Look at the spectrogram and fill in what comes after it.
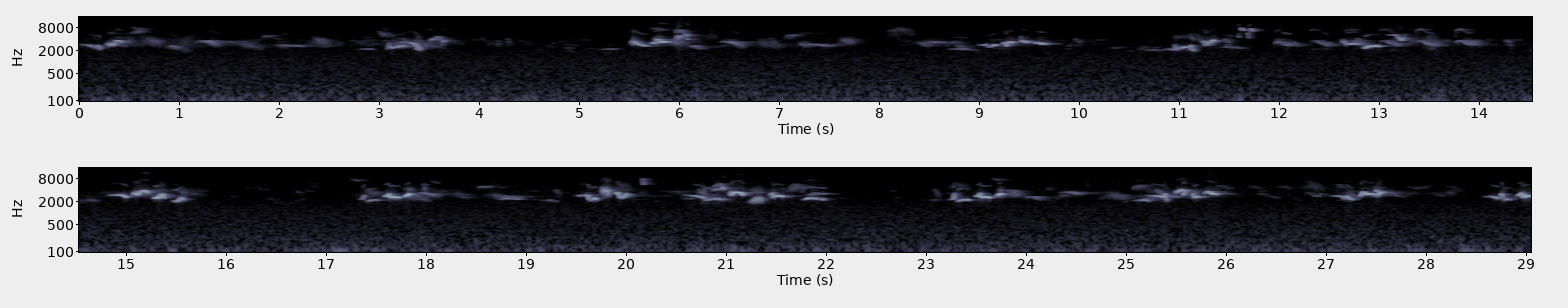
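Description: Faint birdsong: quick, high-pitched chirping phrases in short bursts every two to three seconds, with brief pauses between.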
